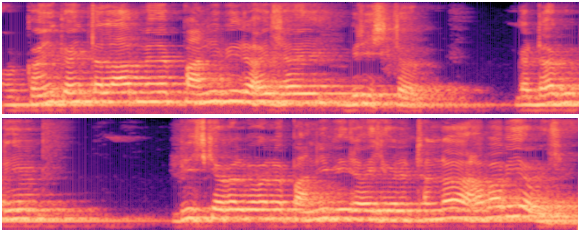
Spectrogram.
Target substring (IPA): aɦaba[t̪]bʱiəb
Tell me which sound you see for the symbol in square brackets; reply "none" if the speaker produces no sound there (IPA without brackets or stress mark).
none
